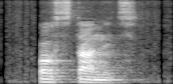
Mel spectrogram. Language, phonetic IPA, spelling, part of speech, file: Ukrainian, [pɔu̯ˈstanet͡sʲ], повстанець, noun, LL-Q8798 (ukr)-повстанець.wav
- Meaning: rebel, insurgent, insurrectionist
